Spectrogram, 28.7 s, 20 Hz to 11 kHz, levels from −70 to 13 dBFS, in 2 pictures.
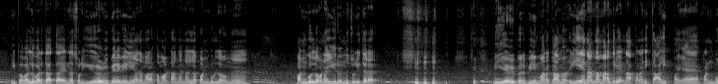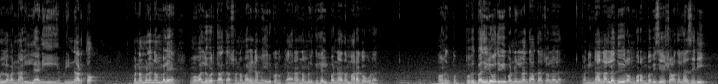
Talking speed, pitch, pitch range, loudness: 130 wpm, 155 Hz, 130-190 Hz, -17 LUFS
